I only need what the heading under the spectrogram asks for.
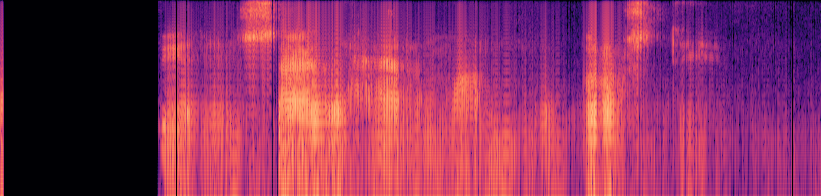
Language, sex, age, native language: Icelandic, male, 13, Icelandic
